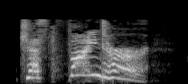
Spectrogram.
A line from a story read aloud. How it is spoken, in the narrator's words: Gredek screamed in frustration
